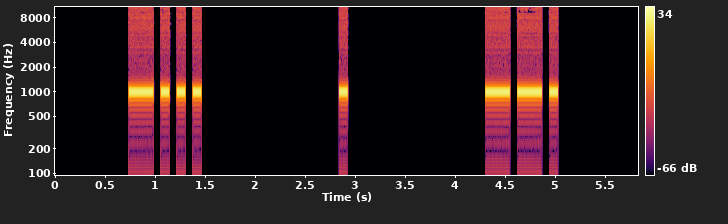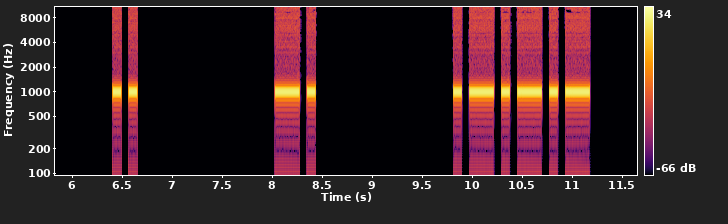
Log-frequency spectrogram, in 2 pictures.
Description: Morse code, heard as a keyed tone, about 15 wpm, spaced as for 5 wpm, 1000 Hz. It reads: BEGIN.
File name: qotdfiles / 5wpm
